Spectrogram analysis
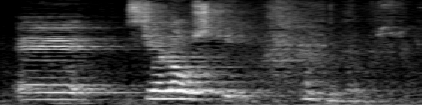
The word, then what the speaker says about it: Tsiolkovsky: Tsiolkovsky. Sin pronunciar la K que está ahí.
